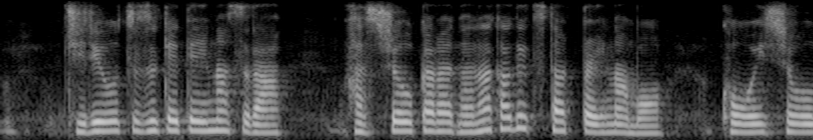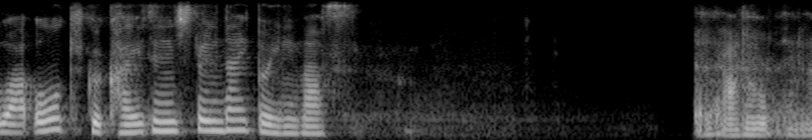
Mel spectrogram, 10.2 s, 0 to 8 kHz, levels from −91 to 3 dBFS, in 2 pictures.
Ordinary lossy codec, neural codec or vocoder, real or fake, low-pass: Opus, 32 kbps; autoencoder, 22.05 kHz, a latent of 192 numbers a frame, VITS, trained on one speaker; fake; 7.2 kHz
